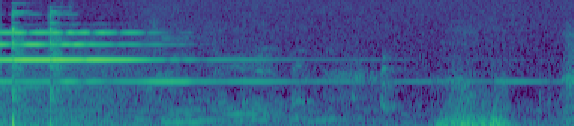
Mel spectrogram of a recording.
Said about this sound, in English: Keep on fighting. Keep on fighting until you hear the bell ring.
